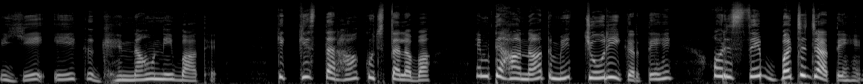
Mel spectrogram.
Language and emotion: Urdu, disgusted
